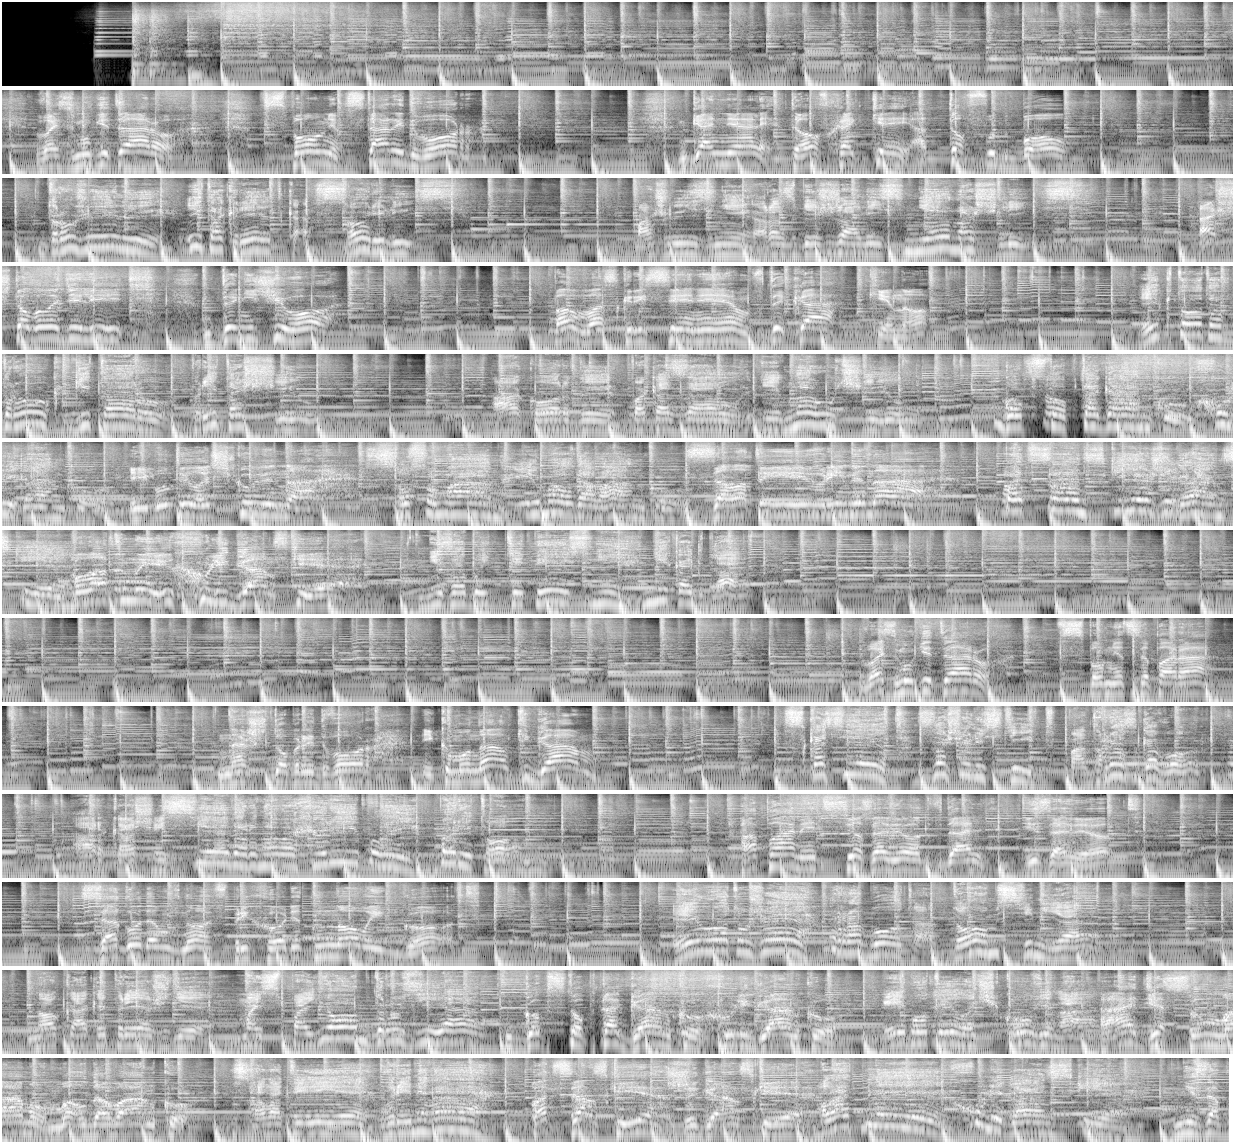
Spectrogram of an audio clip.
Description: Лирика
